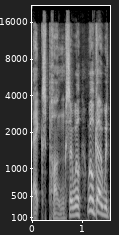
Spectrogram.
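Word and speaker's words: XPeng: chinese eevee maker called x-pung it looks like it's spelled x-peng but i i hear the people from the company uh pronounce it as x-pung so we'll we'll go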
